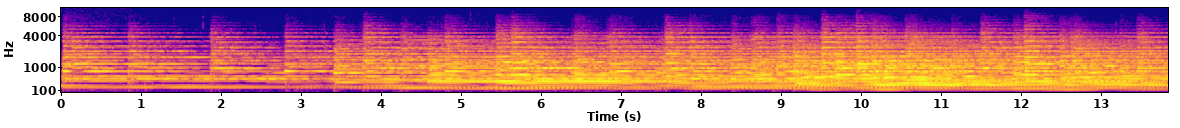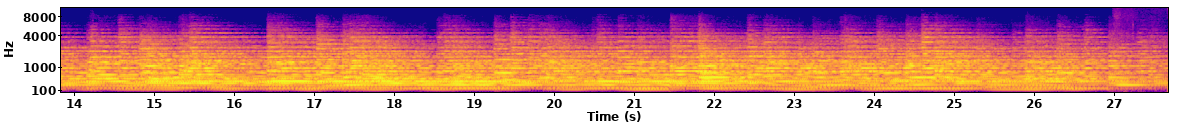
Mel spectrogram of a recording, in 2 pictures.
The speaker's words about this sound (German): Es ist 12 Uhr. Das Mittagsläuten kommt heute aus Wald im Allgäu. Georg Impler hat den neuen Glocken der Nikolauskirche seine Aufwartung gemacht.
